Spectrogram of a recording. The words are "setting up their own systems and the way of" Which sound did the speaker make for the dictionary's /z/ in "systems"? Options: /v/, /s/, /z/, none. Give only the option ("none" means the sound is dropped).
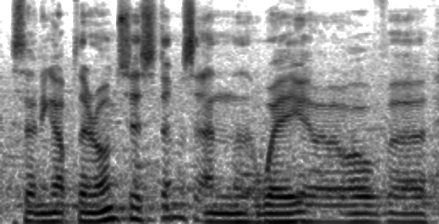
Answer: /z/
